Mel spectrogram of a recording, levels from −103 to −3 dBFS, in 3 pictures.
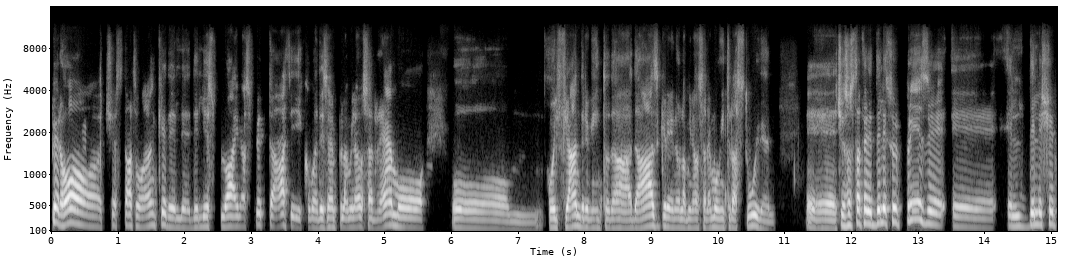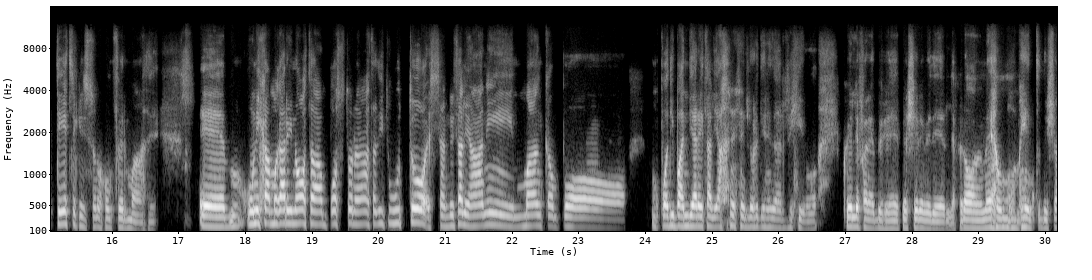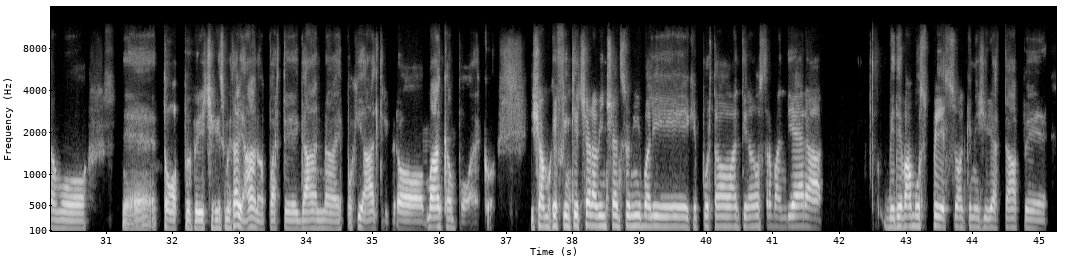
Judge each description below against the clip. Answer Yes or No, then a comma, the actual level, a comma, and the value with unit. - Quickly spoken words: No, average, 145 wpm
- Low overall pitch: No, medium, 155 Hz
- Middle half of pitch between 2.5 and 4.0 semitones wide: Yes, average, 3.7 semitones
